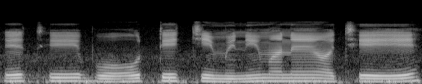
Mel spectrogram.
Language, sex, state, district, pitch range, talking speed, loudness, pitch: Odia, male, Odisha, Sambalpur, 135-150 Hz, 70 wpm, -16 LUFS, 145 Hz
